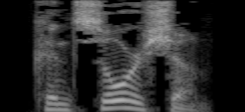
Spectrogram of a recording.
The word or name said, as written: consortium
